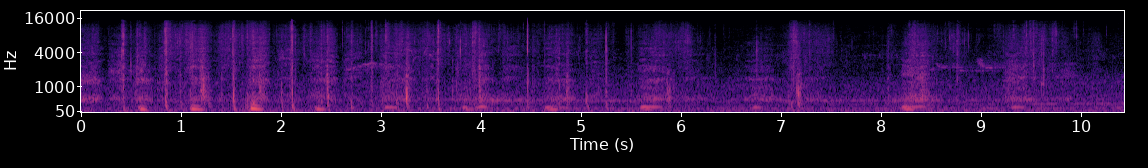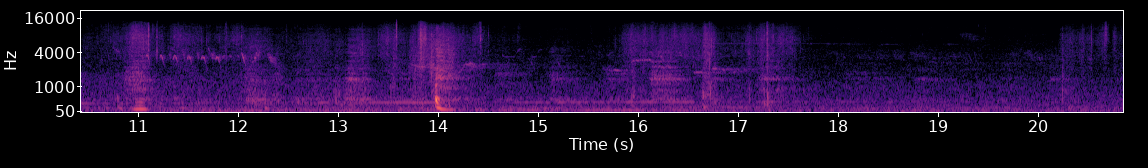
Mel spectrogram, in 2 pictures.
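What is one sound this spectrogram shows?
Hands scrape and dig in soil and dry leaves.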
